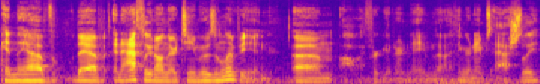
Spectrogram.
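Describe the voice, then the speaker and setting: A man with an American accent talks at a very fast pace with hardly any pauses, in a fairly low pitch and fairly even intonation, with big swings in loudness and noticeable background noise. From Central California. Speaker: photographer with a corporate job. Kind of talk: casual chat.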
